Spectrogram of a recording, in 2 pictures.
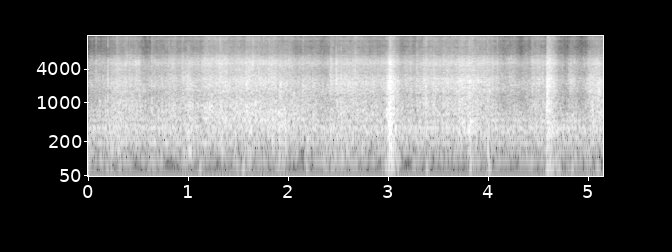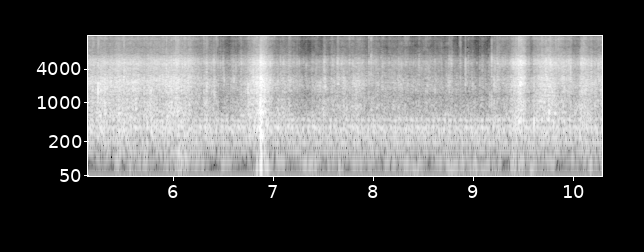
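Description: Plastic wrapping rustles and crinkles as it is handled.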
